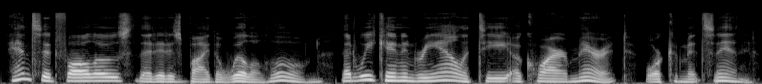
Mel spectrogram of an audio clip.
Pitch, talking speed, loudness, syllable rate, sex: 145 Hz, 155 wpm, -16 LUFS, 4.2 syllables/s, male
